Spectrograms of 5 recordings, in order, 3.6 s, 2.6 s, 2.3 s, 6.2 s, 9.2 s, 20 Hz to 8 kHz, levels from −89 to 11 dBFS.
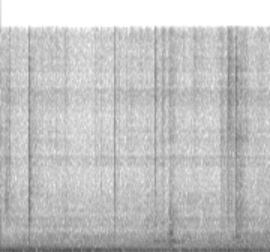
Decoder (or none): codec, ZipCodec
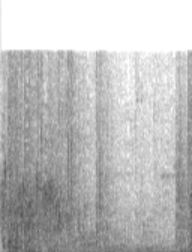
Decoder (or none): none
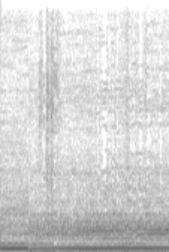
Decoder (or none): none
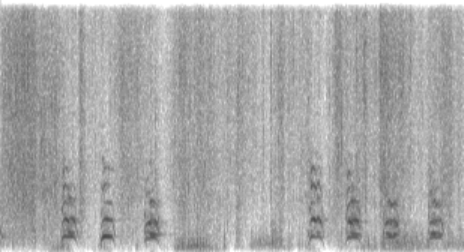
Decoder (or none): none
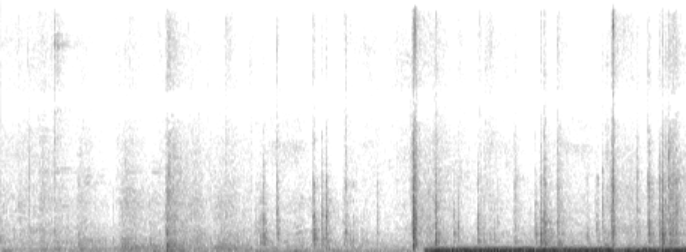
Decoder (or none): none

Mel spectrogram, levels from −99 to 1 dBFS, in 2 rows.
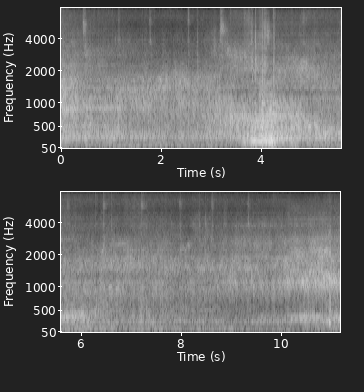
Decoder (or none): codec, ZipCodec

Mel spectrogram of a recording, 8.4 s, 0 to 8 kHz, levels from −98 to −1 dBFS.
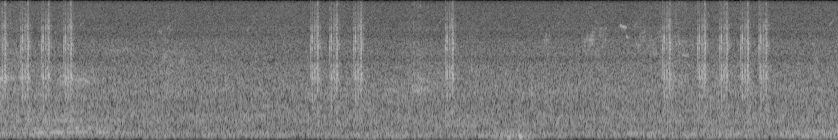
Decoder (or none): none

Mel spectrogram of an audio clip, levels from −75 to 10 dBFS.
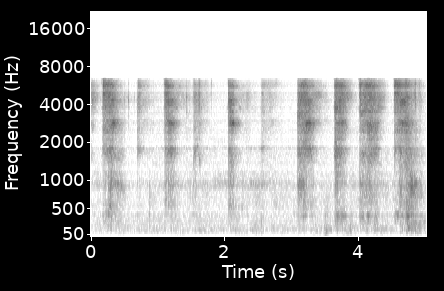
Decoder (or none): codec, ZipCodec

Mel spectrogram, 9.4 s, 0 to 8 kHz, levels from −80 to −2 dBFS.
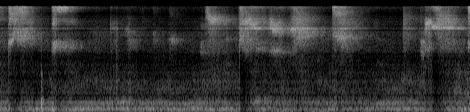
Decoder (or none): codec, ZipCodec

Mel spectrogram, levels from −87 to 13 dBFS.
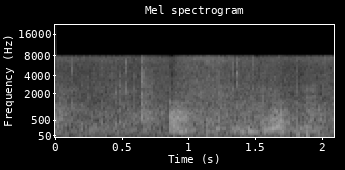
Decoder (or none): none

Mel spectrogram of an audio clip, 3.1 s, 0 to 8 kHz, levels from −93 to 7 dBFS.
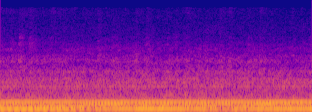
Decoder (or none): none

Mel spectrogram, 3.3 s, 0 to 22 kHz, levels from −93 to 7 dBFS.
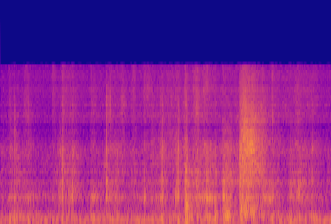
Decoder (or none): codec, ZipCodec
